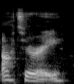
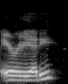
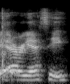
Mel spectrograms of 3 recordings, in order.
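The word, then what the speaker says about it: Arrietty: The Studio Ghibli movie Atari. The Arietti. Yeah, sorry, Arietti. See, yes. My pronunciation is crap.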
